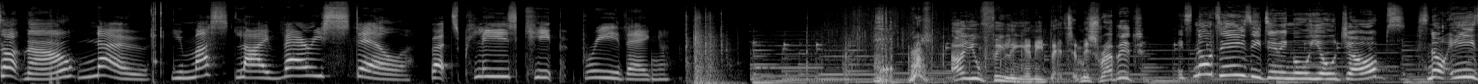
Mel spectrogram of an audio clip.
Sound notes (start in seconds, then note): 6.8 door shuts; 8.6 snorts; 8.8 barks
